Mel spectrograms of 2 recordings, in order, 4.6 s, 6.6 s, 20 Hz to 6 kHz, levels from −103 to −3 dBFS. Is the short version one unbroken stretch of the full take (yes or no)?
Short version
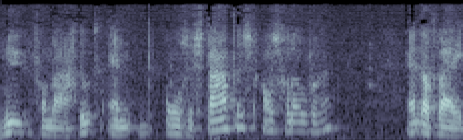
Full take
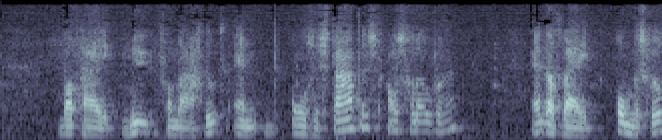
yes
